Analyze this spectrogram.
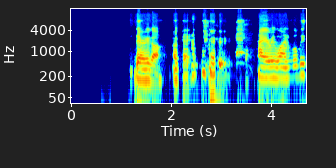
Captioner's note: chuckles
